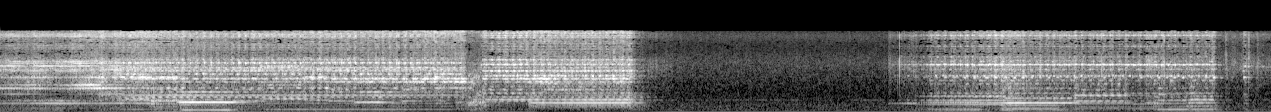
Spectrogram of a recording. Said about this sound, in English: Cranston and Margot Lane, on the trail of a ring of alien smugglers they suspect of murder, are shot down in a small cabin plane. The pilot dead, the plane out of control, is zooming toward the ground.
